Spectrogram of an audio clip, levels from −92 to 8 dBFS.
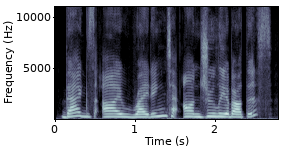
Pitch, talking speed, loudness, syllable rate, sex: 285 Hz, 170 wpm, -16 LUFS, 4.6 syllables/s, female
